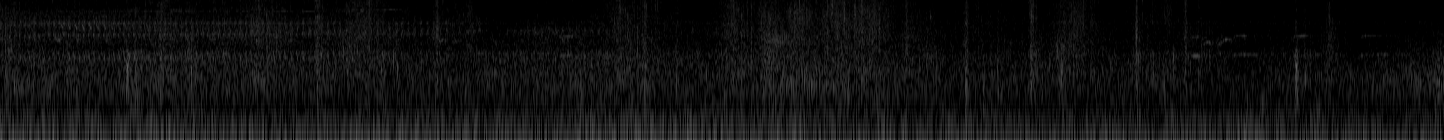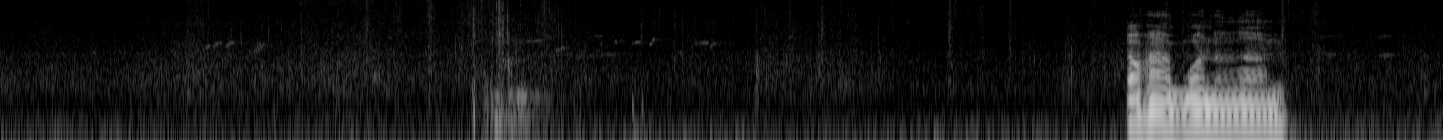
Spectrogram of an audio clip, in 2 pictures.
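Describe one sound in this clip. Leaves rustle as someone pushes through dense plants.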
